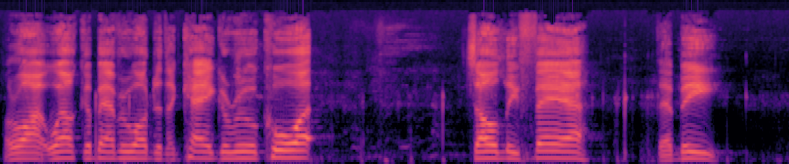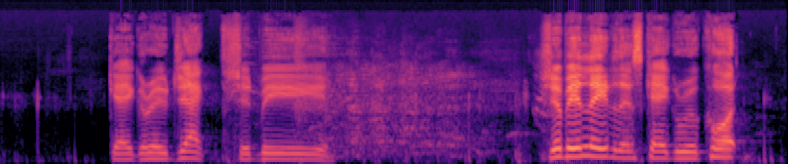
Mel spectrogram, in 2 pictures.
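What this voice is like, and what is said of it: Wonky put-on accent. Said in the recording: “The altitude's making my accent a little wonky”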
